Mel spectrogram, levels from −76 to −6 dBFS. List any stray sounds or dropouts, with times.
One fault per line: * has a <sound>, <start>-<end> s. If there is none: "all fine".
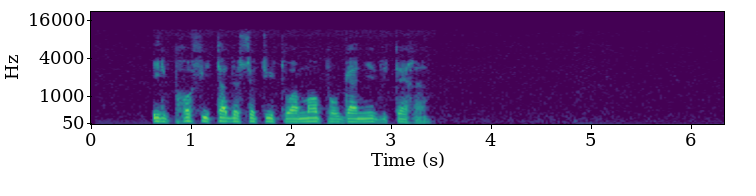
all fine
